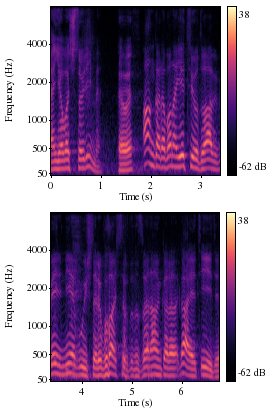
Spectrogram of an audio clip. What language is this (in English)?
Turkish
